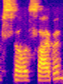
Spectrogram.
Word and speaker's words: psilocybin: will be funded if it's an analog of psilocybin is that what you're asking I think so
